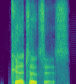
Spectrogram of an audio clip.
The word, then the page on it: kurtosis: British English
